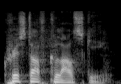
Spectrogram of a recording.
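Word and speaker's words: Krzysztof Kieślowski: But the Polish director here, Please pronounce his name. – No, my God. – Krzysztof Kulawski. – Is that how it's actually pronounced? – Yeah.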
